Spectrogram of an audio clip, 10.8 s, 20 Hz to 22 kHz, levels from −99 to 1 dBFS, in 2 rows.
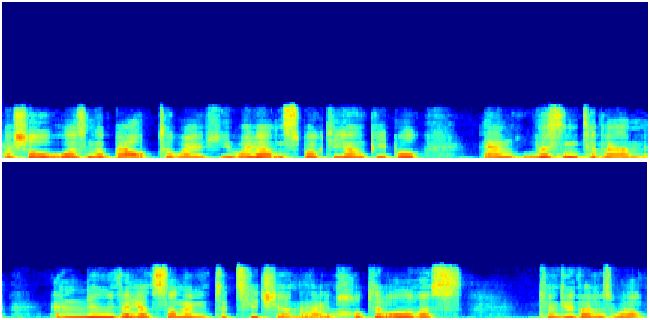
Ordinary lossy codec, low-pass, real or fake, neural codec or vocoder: Opus, 64 kbps; 7.2 kHz; fake; codec, 44.1 kHz, 3.4 kbps, Pupu-Codec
